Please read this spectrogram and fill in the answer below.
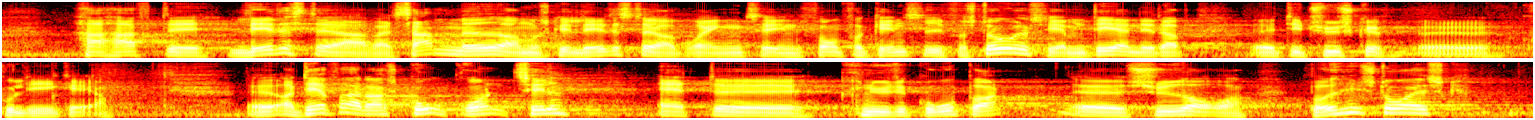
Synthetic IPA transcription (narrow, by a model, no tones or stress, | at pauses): hɑ̈ɦɑ̈fd̥ːe̝leɾ̥əsd̥əæɑ̈ːbɑ̈ɪ̰d̥sɑ̈m̰n̩meðˠɒ̽mɒ̽sɡ̥e̝̰ːleɾ̥əsd̥əɒb̥ʁeŋət͡sʰe̝e̝nfɒ̰ːmfɒ̽ɡ̥ensið̰ˠifɒ̽sd̥ɔ̰̽ːl̩səjæmənd̥e̝æɐneɾɒ̽b̥̚d̥it͡sʰysɡ̥əøkʰo̝le̝ɡ̥ɛɐ | ɒ̽d̥æɐfɒ̽æɐɾ̥ɑɒ̽səɡ̥o̝̰ːɡ̥ʁɔ̽n̰t͡sʰe̝l | æd̥økʰnyɾ̥əɡ̥o̝ːb̥ɒ̽n̰øsyð̞ˠɒʊ̰ɐb̥ɔ̽ːð̞̩ˠhisd̥o̝ɐ̰isɡ̥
